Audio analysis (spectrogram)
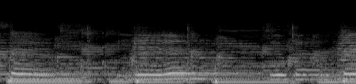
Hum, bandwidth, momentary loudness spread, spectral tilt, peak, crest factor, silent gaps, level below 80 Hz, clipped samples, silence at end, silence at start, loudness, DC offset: none; 13 kHz; 9 LU; -8 dB/octave; -12 dBFS; 14 dB; none; -42 dBFS; under 0.1%; 0 s; 0 s; -28 LUFS; under 0.1%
